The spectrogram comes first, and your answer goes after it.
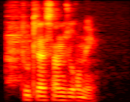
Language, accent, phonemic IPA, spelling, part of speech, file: French, France, /tut la sɛ̃t ʒuʁ.ne/, toute la sainte journée, adverb, LL-Q150 (fra)-toute la sainte journée.wav
- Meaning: all day long, all the livelong day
